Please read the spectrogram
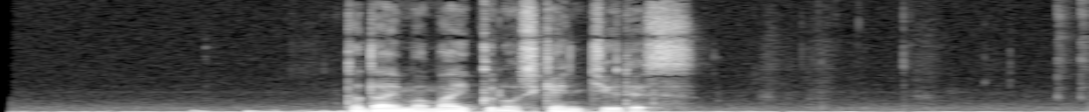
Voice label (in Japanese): iMac外付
